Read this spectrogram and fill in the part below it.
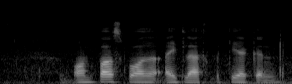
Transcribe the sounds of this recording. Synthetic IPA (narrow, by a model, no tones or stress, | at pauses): ʔɑːnpɐsbɑːɾəʔœɥtlæχbətiəkən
